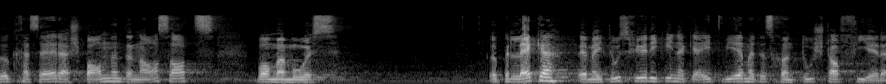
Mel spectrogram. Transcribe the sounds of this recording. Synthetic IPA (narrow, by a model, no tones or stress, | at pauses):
ʋʏlkʰəχəseːɾəʃpɑnːənd̪ənɑːsɑt͡sʋɔməmuəs | ʏb̥əɾlɛɡəʋɛməit̪usfyəɾiɡinəɡ̥ɛɪtʋiəmədɑsχœnt̪usʃtɑfiəɾə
